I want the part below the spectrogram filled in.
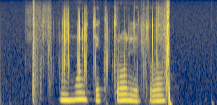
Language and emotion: Russian, sad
